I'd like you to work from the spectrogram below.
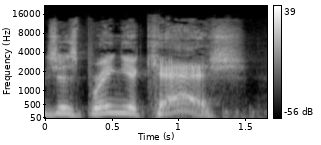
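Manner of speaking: ordinary talk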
